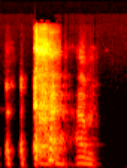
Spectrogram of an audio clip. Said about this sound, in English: Sorry, I have a cough for no reason.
